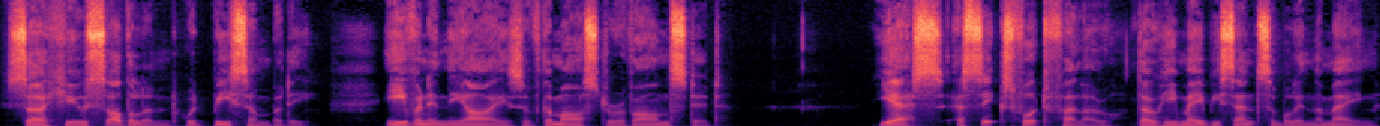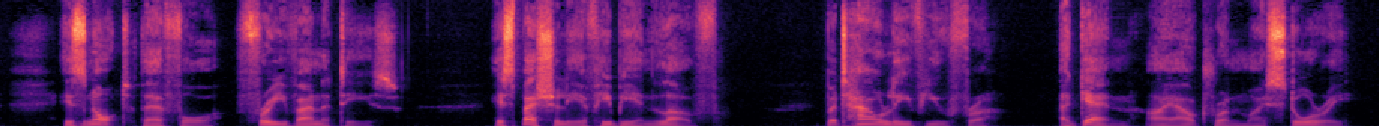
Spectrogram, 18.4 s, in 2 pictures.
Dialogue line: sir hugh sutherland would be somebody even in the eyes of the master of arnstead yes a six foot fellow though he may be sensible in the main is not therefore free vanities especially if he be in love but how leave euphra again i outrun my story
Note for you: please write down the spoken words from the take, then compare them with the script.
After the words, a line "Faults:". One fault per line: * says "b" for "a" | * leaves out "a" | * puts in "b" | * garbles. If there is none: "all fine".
sir hugh sutherland would be somebody even in the eyes of the master of arnstead yes a six foot fellow though he may be sensible in the main is not therefore free vanities especially if he be in love but how leave euphra again i outrun my story
Faults:
all fine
